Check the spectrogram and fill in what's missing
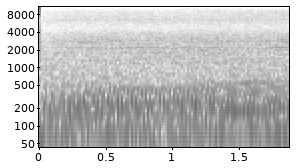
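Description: A GMC Sierra 1500 Duramax diesel pickup with a 10-speed automatic under full throttle, a steady loud low engine rumble and drone heard from inside the cab, with no voices.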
